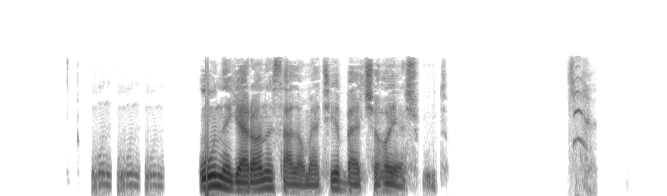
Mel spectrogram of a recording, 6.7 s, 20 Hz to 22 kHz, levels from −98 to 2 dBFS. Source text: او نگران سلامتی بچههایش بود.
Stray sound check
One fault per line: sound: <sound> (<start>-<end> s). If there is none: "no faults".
sound: laugh (0.9-1.7 s)
sound: sneeze (5.7-6.0 s)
